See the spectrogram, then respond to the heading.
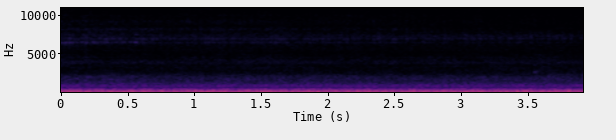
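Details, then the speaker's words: Whirlpool fridge not cooling, clicking near bottom: steady low heavy compressor hum with no pitch change, straining but failing to start, clicks off after one to three minutes; bad overload relay or start capacitor. "generally it'll last about one minute two minutes three minutes tops and then it'll click back off and that's really the indicator that one or these two pieces are bad"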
